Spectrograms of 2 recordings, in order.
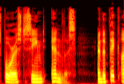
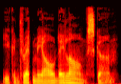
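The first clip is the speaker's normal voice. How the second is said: much softer, lower and cold; soft menace; 5 semitones lower, 9 dB quieter than usual. A narrator's reading. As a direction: keep it quiet and dangerous. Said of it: "Dennis says softly".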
